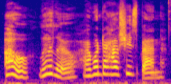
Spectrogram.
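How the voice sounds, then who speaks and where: A woman's voice: sits high, lively intonation, moderate pace, gravelly, a bit bright, no room sound, heavily acted. A woman reading a dry, evasive doctor.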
